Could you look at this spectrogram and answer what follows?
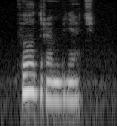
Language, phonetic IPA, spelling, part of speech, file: Polish, [ˌvɨɔˈdrɛ̃mbʲɲät͡ɕ], wyodrębniać, verb, LL-Q809 (pol)-wyodrębniać.wav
